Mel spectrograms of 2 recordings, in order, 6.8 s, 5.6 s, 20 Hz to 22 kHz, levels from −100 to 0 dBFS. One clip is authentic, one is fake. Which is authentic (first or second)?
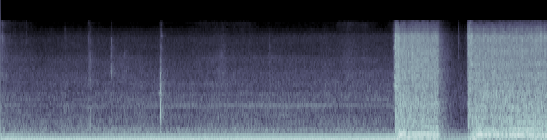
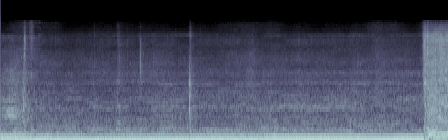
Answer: first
